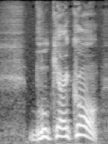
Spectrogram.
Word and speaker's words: Buckingham: chargé d'escorter en Angleterre bouquin camp comme l'appellent les Français alors rétif à la prononciation anglaise ne rêve que d'une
